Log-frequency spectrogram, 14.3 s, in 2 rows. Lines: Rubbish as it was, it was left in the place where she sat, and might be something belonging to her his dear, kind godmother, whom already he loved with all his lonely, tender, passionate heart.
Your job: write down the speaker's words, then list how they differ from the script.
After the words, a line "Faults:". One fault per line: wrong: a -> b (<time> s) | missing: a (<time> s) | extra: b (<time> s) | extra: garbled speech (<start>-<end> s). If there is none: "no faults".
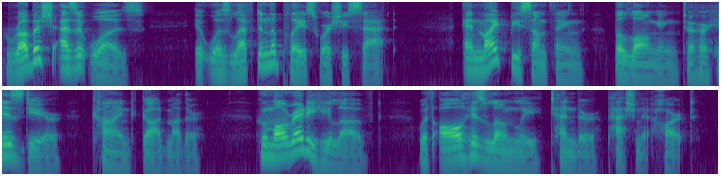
Rubbish as it was, it was left in the place where she sat, and might be something belonging to her his dear, kind godmother, whom already he loved with all his lonely, tender, passionate heart.
Faults:
no faults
